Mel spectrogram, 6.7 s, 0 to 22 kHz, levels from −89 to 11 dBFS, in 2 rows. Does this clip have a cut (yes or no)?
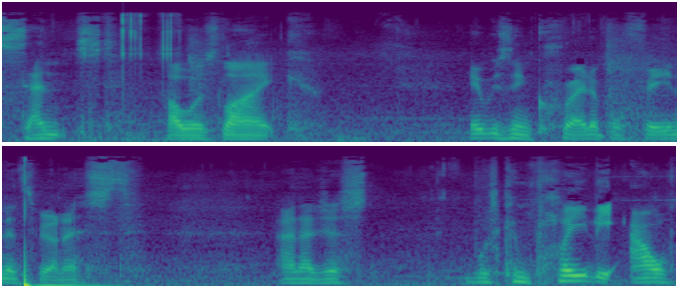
no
